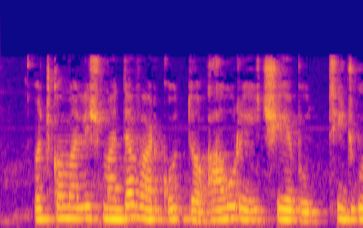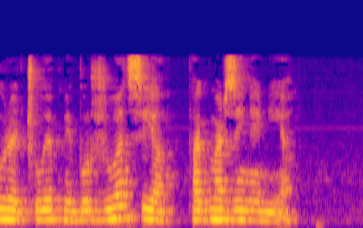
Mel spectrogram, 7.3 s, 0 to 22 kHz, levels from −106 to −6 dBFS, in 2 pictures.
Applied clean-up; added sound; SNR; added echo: none; none; none; none.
